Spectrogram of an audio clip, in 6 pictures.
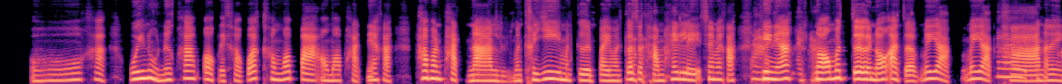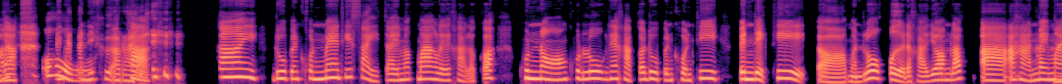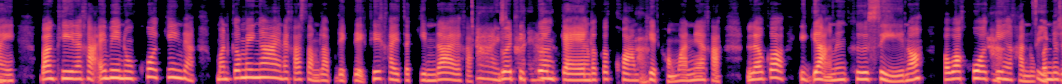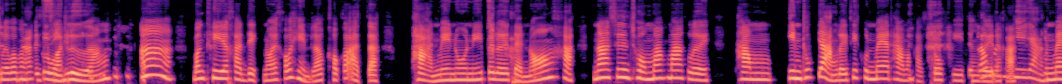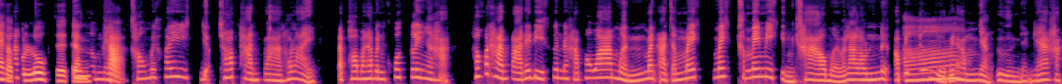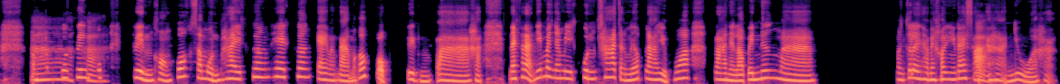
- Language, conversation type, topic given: Thai, podcast, คุณจัดสมดุลระหว่างรสชาติและคุณค่าทางโภชนาการเวลาทำอาหารอย่างไร?
- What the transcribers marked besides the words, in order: unintelligible speech; chuckle; chuckle; chuckle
